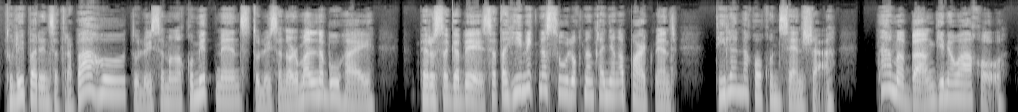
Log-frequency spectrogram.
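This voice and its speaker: Expressive woman narrating a dramatic story. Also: on the low side, a little fast, dry recording, studio quality.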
